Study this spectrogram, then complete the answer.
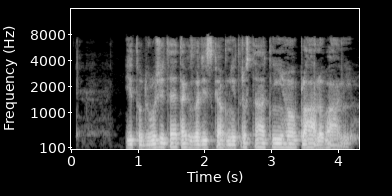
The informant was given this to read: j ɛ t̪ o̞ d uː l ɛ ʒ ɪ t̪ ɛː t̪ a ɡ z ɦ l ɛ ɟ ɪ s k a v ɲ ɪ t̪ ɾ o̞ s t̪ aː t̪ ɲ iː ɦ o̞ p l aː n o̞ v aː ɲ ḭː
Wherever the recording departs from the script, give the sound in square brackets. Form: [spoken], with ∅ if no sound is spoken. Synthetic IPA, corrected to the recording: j ɛ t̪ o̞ d uː l ɛ ʒ ɪ t̪ ɛː t̪ a ɡ z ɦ l ɛ ɟ ɪ s k a v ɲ ɪ t̪ ɾ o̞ s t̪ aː t̪ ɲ iː ɦ o̞ p l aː n o̞ v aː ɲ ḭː

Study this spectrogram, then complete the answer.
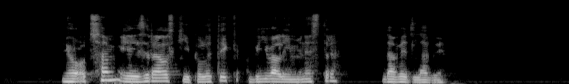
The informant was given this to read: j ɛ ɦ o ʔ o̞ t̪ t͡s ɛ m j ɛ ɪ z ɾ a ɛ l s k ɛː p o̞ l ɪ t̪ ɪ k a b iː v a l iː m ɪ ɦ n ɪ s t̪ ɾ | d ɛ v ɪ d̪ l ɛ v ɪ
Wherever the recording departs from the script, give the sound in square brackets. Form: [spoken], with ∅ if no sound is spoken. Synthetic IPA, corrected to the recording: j ɛ ɦ o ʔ o̞ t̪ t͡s ɛ m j ɛ ɪ z ɾ a ɛ l s k [iː] p o̞ l ɪ t̪ ɪ k a b iː v a l iː m ɪ [∅] n ɪ s t̪ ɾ | d [a] v ɪ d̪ l ɛ v ɪ

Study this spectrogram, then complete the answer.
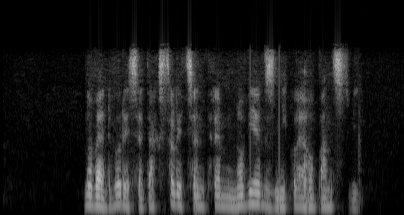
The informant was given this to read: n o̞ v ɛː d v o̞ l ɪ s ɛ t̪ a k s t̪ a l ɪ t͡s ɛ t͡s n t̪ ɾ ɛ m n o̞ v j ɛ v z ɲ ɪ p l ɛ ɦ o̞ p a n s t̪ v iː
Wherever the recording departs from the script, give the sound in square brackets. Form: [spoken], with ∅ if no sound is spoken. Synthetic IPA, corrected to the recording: n o̞ v ɛː d v o̞ [ɾ] ɪ s ɛ t̪ a k s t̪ a l ɪ t͡s ɛ [∅] n t̪ ɾ ɛ m n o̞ v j ɛ v z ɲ ɪ [k] l [ɛː] ɦ o̞ p a n s t̪ v iː

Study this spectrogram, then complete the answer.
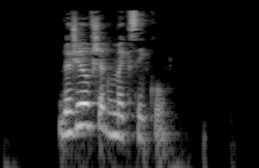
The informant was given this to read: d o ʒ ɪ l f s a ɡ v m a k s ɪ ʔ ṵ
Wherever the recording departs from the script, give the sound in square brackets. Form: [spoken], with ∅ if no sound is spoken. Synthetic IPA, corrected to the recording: d o ʒ ɪ l f [ʃ] a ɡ v m [ɛ] k s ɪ [k] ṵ

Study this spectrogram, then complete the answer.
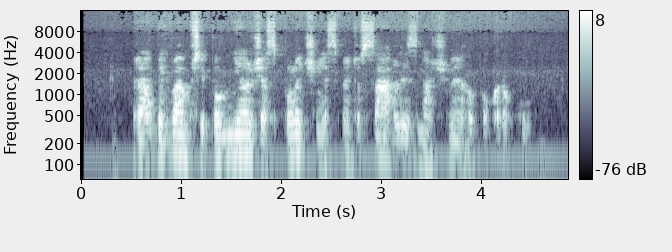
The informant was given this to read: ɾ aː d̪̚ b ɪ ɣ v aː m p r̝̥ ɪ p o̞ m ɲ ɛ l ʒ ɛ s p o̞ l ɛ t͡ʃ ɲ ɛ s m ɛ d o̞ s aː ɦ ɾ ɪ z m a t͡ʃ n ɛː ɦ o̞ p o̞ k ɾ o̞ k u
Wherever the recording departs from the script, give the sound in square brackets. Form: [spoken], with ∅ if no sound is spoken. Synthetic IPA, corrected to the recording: ɾ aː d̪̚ b ɪ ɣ v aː m p r̝̥ ɪ p o̞ m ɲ ɛ l ʒ ɛ s p o̞ l ɛ t͡ʃ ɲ ɛ s m ɛ d o̞ s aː ɦ [l] ɪ z [n] a t͡ʃ n ɛː ɦ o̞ p o̞ k ɾ o̞ k u

